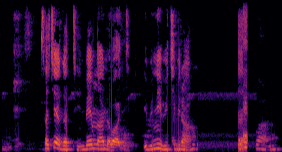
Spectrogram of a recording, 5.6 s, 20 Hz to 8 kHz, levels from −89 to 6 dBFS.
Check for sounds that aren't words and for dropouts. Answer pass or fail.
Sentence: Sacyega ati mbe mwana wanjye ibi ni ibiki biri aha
fail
